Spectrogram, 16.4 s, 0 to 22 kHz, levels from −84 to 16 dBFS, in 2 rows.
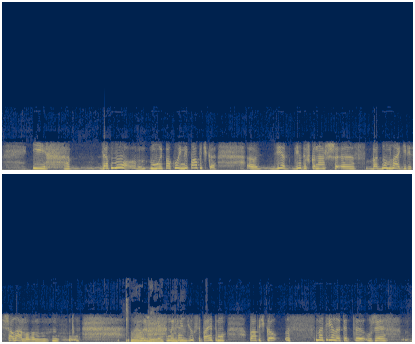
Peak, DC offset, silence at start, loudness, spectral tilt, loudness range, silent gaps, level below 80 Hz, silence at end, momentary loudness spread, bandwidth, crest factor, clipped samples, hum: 0 dBFS; under 0.1%; 0 s; -13 LUFS; -7 dB/octave; 1 LU; none; -40 dBFS; 0 s; 9 LU; 7.8 kHz; 12 dB; under 0.1%; none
